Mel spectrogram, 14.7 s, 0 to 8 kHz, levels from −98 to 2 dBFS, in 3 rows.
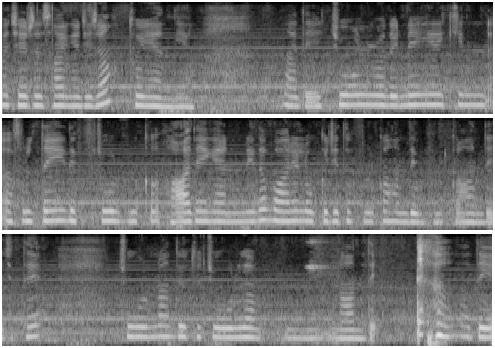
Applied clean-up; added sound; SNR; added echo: none; Wind instrument, woodwind instrument; 18 dB; none.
